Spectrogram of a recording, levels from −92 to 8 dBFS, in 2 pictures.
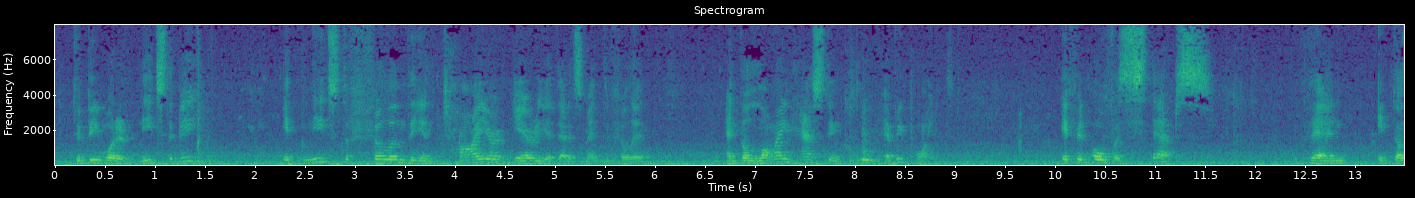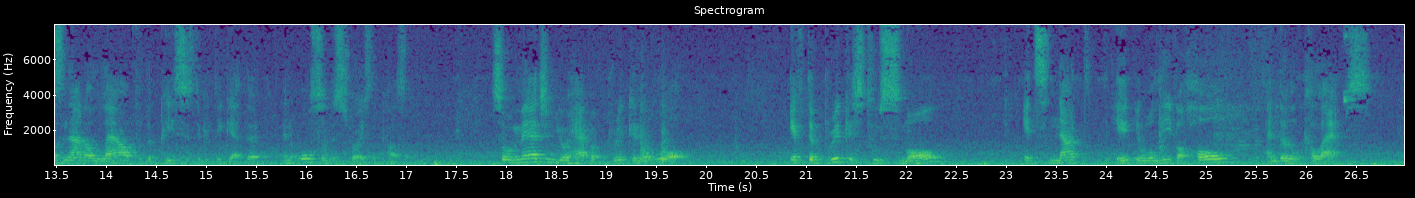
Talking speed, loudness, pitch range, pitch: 165 wpm, -23 LUFS, 95-145 Hz, 125 Hz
